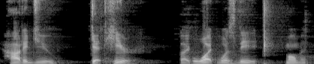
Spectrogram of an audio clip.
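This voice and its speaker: A man hosting a casual interview, asking quick, friendly questions in an upbeat manner. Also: sits low, level tone, warm tone. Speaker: host, interviewer. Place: outdoors, karaoke nearby.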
